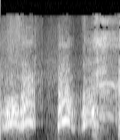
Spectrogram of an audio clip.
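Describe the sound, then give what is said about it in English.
A dog barks three times in quick succession, loud, with sharp yappy barks separated by brief pauses and no talking. “Look at the dog doesn't know.”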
